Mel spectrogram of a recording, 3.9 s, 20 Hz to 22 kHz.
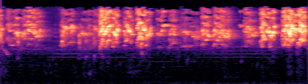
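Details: Several Java sparrows in an aviary with young chicks, Sunday morning, 8 May 2022. Loud, continuous high twittering chatter, broken by brief pauses.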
